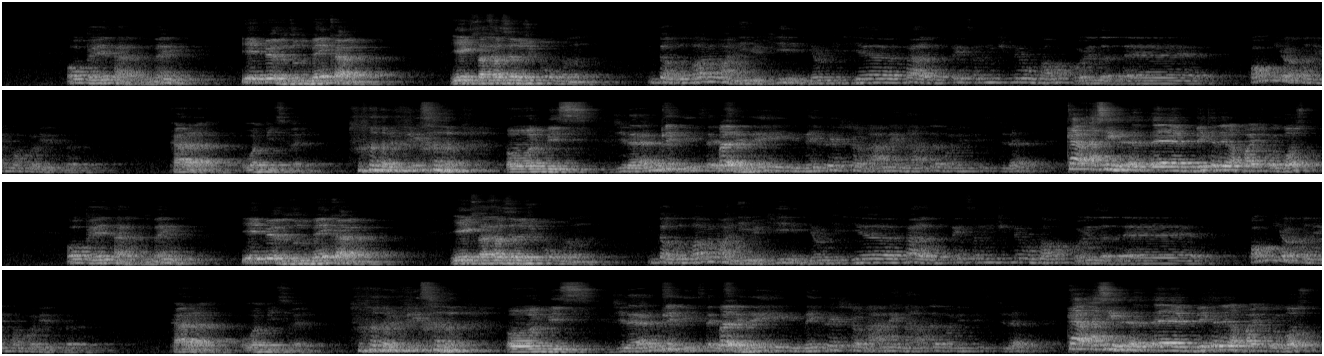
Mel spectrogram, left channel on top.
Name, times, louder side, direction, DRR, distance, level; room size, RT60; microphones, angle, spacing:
voice 1, 0.6-1.8 4.8-5.2 6.5-12.1 12.4-14.0 17.0-17.6 19.2-23.5, equal, 35° right, -7 dB, 1.1 m, -34 dB
voice 2, 2.4-3.7 4.5-5.8 14.9-16.3 16.7-19.0 19.7-19.9 20.3-20.7 23.8-26.2, equal, 50° left, -4 dB, 0.6 m, -27 dB
3.4 x 2.6 x 2.8 m, 1.1 s
head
